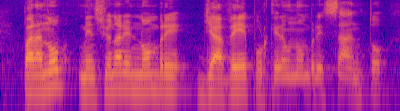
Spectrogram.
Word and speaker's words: Yahvé: Quiere decir Yahvé salva. Eso es Yeshua. Yeshua. El tetragramatón YHWH que se pronuncia Yahvé en nuestro, bueno, ¿qué digo?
